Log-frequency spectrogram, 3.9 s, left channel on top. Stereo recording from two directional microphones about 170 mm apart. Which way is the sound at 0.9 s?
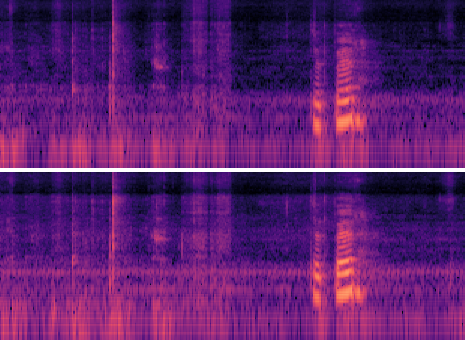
10° right (ahead or behind).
